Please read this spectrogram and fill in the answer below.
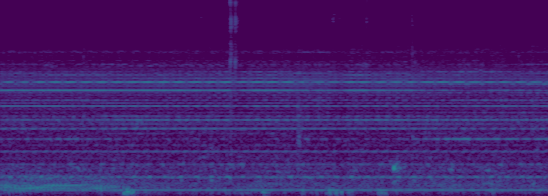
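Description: Faint handling of a small folded paper slip being unfolded by hand, a few soft clicks and rustles, over faint steady background tones.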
